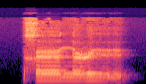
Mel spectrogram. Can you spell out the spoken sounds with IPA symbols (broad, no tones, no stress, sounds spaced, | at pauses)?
x œː n œ ɭ ɨ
